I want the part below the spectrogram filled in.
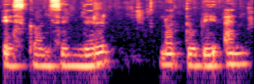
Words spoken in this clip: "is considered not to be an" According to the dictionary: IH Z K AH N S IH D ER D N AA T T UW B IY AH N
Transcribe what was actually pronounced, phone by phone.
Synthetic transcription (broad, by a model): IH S K AH N S IH D ER D N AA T T UW B IY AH N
